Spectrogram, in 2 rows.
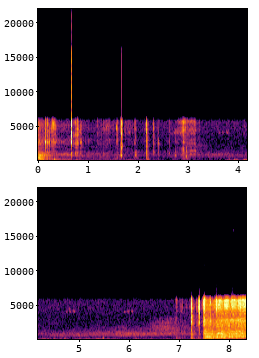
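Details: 3-cylinder Yanmar diesel on a cold start after glow plugs, starter turns it over steadily with no catch or firing; owner forgot to bleed the fuel lines, it usually starts right up.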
